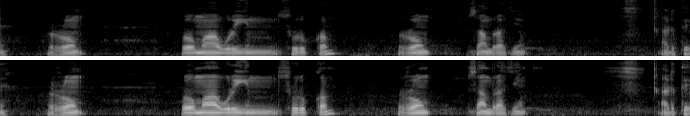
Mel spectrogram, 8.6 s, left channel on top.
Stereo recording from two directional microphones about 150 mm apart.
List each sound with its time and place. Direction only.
0.6 s speech: 25° right (ahead or behind)
2.2 s speech: 20° right (ahead or behind)
8.1 s speech: 40° right (ahead or behind)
